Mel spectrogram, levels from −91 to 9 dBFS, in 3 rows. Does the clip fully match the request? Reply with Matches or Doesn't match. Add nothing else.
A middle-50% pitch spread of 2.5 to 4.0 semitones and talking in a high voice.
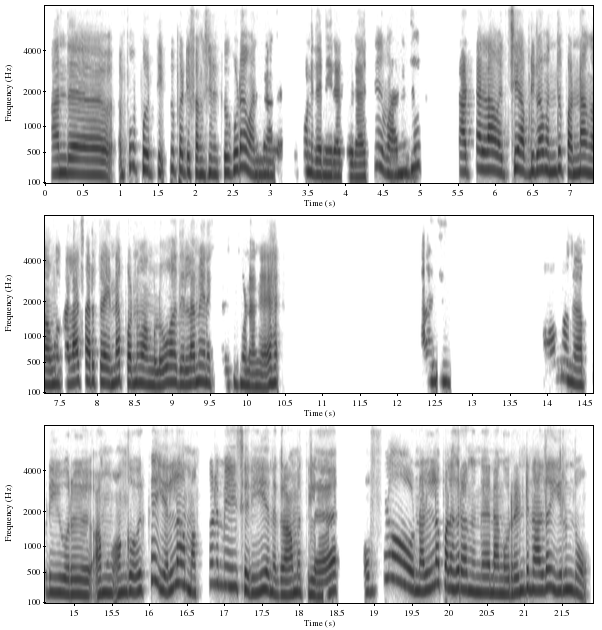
Matches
